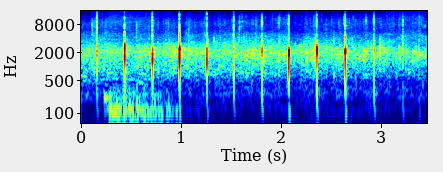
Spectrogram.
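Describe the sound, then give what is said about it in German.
Sparse, brief applause for the decoration team: about a dozen sharp, evenly spaced claps at a steady rhythm of roughly four per second, fairly quiet, with no talking over them. “Äh, ja, Applaus, so gut.”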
